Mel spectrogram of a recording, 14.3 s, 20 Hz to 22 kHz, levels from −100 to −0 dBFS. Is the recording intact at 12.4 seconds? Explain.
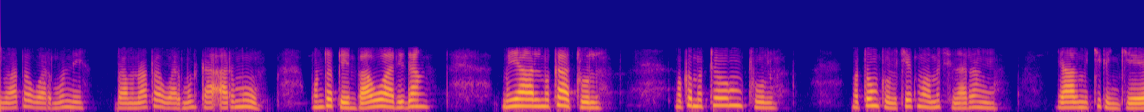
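No. From 12.39 to 12.43 s the sound briefly turns into a held, slightly buzzy, breathy vowel-like tone, then snaps back to normal almost immediately. These are lost iLBC frames. The gap is about 30 ms, consistent with a single dropped 30 ms frame. The decoder filled the hole by repeating the last pitch cycle blended with noise. Because each iLBC frame is coded independently of the one before it, the next frame decodes cleanly and no smearing carries past the gap.

Around that moment the speech also sounds thin, muffled and a little rough and synthetic, with plainly audible coding damage. This is the iLBC codec at work. Only a narrow telephone band from roughly 200 Hz to 3.5 kHz gets through, so the brightness above it is gone. The codec models the excitation of each 30 ms frame on its own, which gives the gritty, slightly artificial texture, and the rate fits iLBC's 13.33 kbps mode.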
